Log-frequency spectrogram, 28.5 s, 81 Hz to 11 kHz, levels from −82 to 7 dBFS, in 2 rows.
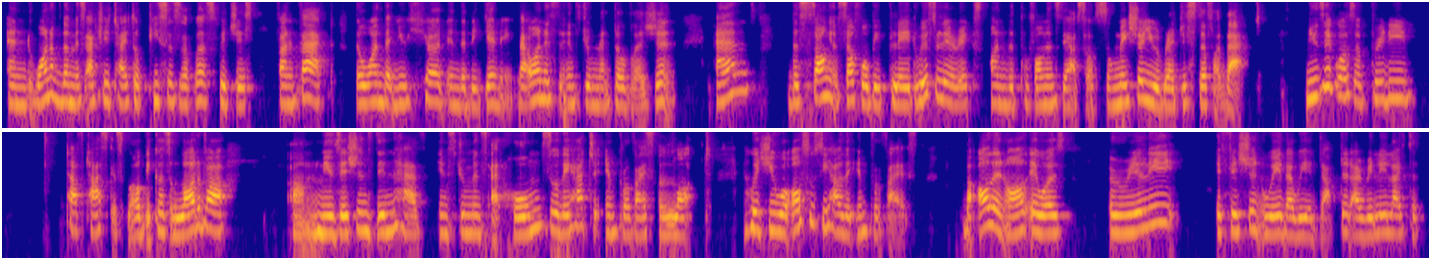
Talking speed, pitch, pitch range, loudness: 210 wpm, 220 Hz, 210-240 Hz, -16 LUFS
